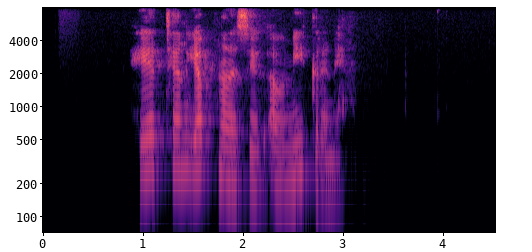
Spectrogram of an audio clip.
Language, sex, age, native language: Icelandic, female, 30-39, Icelandic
